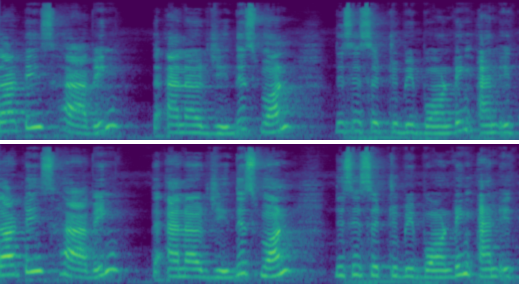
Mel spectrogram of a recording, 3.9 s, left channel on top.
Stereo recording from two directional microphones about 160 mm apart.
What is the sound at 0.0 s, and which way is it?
A woman's voice, 40° right (ahead or behind).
